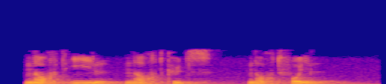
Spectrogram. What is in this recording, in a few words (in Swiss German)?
"nachtiil", alsace; meteo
